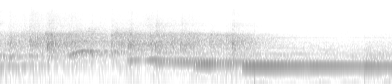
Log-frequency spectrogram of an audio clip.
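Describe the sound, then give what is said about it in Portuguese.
An audience claps for God in a dense, steady wash of applause over sustained keyboard chords, with the clapping thinning out after a few seconds while the held notes continue. “Dá mais uma linda salva de palmas ao nosso Deus.”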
